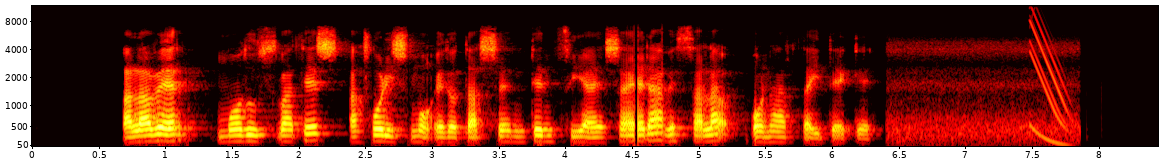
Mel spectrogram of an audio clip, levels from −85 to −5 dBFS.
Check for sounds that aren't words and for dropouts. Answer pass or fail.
fail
